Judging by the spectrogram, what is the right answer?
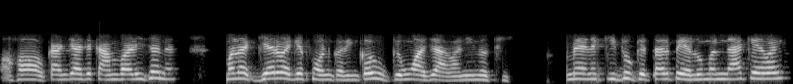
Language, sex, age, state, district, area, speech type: Gujarati, female, 45-60, Gujarat, Kheda, rural, conversation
